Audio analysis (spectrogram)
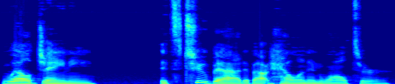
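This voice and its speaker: A woman playing a chatty, matter-of-fact mother in expressive old-time radio drama style. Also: deep voice, a little slow. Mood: chatty, sympathetic. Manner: expressive, exclamatory.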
